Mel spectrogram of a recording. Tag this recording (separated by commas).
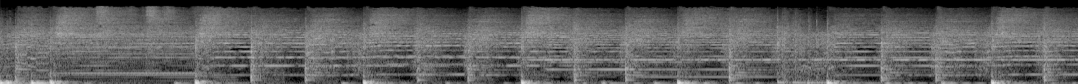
Heavy metal, Drum, Music, Musical instrument, Drum kit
